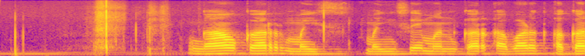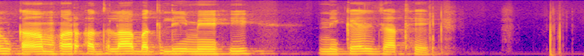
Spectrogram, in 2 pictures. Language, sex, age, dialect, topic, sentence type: Chhattisgarhi, male, 18-24, Northern/Bhandar, banking, statement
